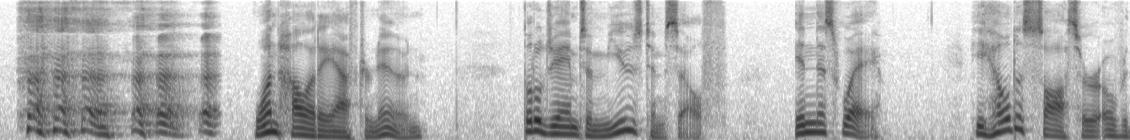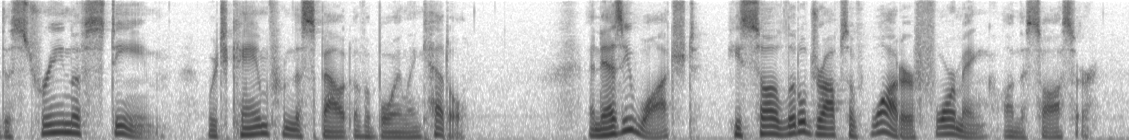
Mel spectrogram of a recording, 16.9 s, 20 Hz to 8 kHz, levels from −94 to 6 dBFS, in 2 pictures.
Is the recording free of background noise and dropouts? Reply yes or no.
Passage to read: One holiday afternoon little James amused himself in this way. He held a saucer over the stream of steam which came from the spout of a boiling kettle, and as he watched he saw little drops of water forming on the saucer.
no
